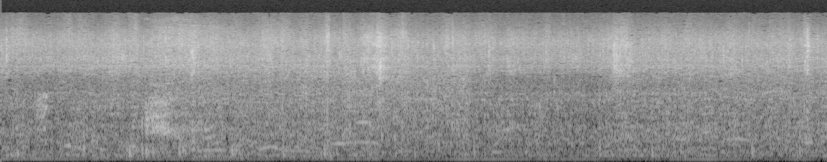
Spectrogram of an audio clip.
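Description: A vast flock of bramblings passing overhead: a steady, dense rushing sound of many birds in flight, with short calls blended into it.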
